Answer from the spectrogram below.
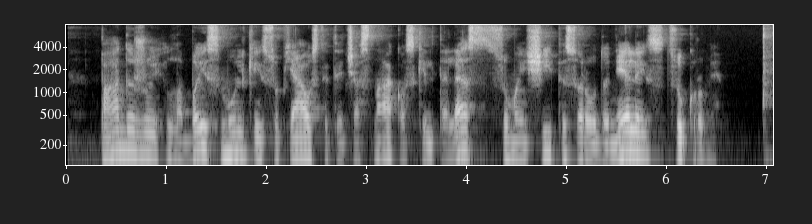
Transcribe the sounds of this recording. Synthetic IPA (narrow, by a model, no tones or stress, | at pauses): pɑːd̪ɐʒʊjlˠɐbɐɪsmʊlʲˑkʲɛɪsʊpʲjæˑʊsʲt̪ʲɪt̪ʲɛt͡ʃʲɛsnɑːkoːsʲkʲɪlʲt̪ʲɛlʲɛsːʊmɐɪʃʲiːt̪ʲɪsʊɾɒʊd̪ɔːnʲeːlʲɛɪst̪sʊkɾʊmʲɪ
